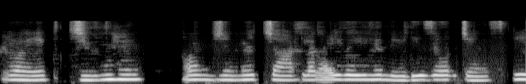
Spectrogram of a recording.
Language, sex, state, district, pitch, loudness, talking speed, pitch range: Hindi, female, Gujarat, Valsad, 210 Hz, -12 LUFS, 170 wpm, 205-220 Hz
